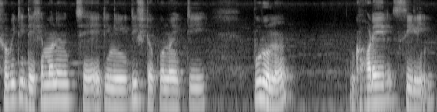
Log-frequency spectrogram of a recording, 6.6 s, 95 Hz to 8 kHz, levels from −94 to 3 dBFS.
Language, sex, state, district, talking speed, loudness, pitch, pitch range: Bengali, male, West Bengal, Cooch Behar, 110 wpm, -18 LUFS, 140 Hz, 125-145 Hz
